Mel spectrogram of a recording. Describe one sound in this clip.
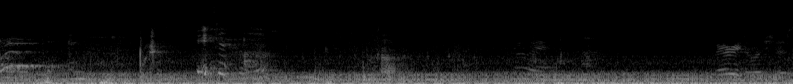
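Young people talk and chatter nearby.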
